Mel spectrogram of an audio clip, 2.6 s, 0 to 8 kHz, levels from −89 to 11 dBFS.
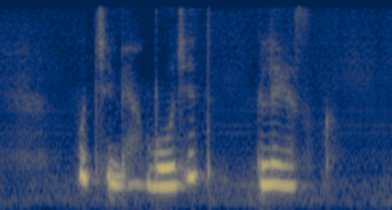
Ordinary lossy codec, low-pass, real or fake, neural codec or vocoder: AAC, 48 kbps; 7.2 kHz; fake; codec, 24 kHz, 0.9 kbps, DualCodec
